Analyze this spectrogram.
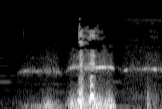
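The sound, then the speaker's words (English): A person whistles a short four-note tune, G, B flat, A, D, in clear mid-pitched tones with brief gaps between notes, over a faint low murmur. “you know the whistle. There's that the famous Hunger Games whistle.”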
